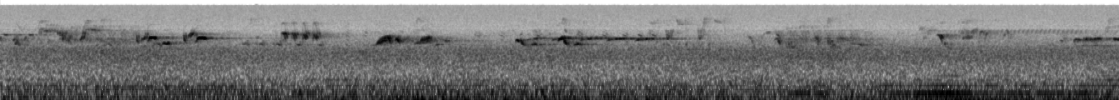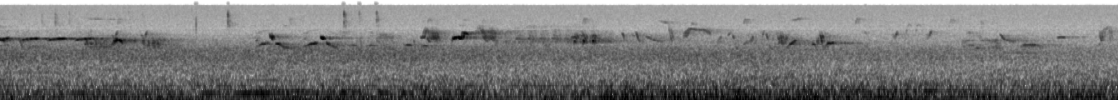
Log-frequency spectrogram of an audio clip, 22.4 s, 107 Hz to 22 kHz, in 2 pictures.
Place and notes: Alpharetta Hwy, Roswell, GA, USA - Birds & Traffic In Roswell Professional Park
Birdsong in the middle of a small business park. I was present in this location to drop off vintage audio equipment to a repair shop, and these are the sounds that could be heard just a few shops down. Traffic sounds can be heard from the nearby Alpharetta Highway, and an HVAC fan can be heard to the right. Other sounds can be heard from the surrounding buildings. EQ was done in post to reduce rumble.
[Tascam DR-100mkiii & Roland CS-10EM binaural earbuds w/ foam covers & fur]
